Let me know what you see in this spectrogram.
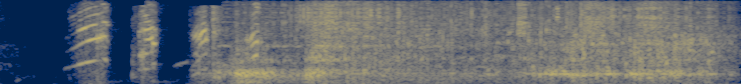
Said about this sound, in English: That really wasn't good. That didn't deserve a flush.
